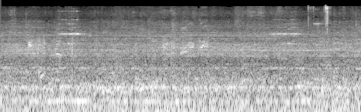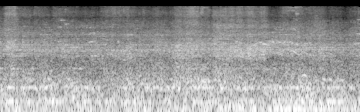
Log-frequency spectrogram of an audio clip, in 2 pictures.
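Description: Freight cars of a long, slow-moving freight train rolling past: a steady low rumble of steel wheels on jointed rail and car bodies, with no let-up.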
